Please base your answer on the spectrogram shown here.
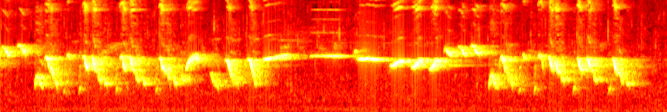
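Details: Caged white-rumped shama trained to sing in the wild 'forest voice' style, delivering a fast, varied song of chopped descending whistled phrases, a brief pure sustained note midway, then more rapid tumbling phrases.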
